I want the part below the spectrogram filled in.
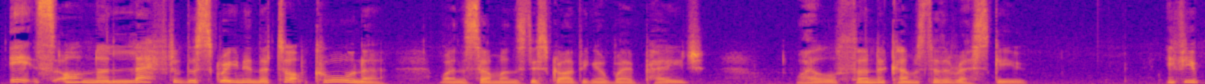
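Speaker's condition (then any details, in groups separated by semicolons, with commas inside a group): No condition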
